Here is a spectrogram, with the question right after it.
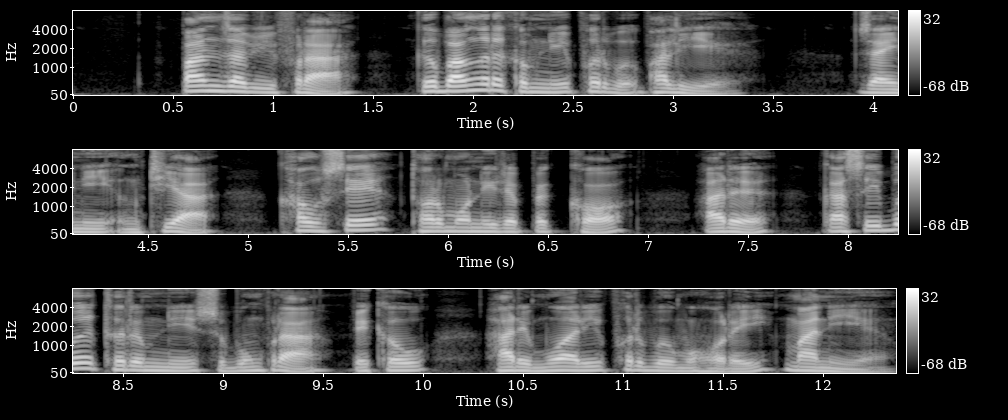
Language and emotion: Bodo, neutral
